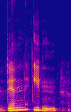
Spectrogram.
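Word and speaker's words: Dunedin: to say it right it's spelled differently than how it sounds it's from New Zealand and they call it the den Eden report it's a multi-disciplinary health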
